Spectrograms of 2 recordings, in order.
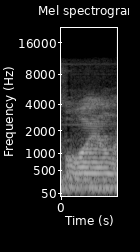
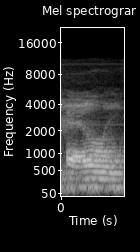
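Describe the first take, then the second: First: Said in the usual way. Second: "arl" with ar in place of oi; regional pronunciation. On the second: Shown as a demonstration. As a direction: say "arl" as a dialect form of oil. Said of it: "might say "arl" versus "oil".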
